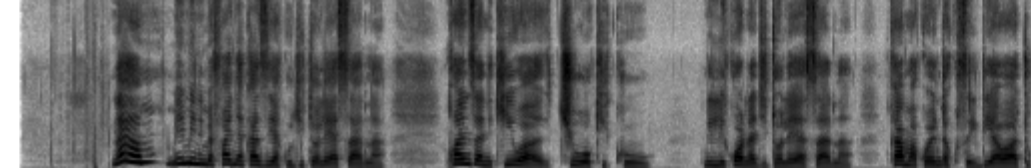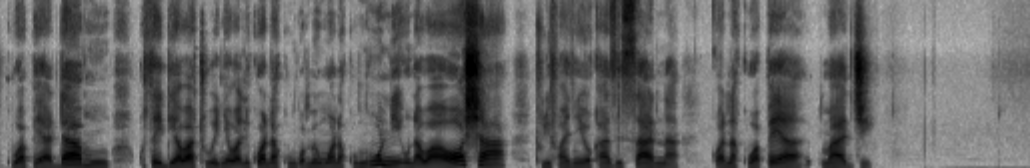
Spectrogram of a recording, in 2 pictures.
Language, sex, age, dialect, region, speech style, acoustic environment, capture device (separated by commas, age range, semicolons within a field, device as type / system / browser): Swahili, female, 18-24, Kenya - Kiambu, Kenya, anxious, nature, mobile / Linux / Chrome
